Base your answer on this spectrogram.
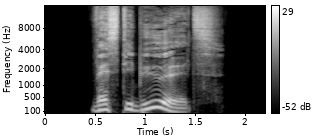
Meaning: genitive singular of Vestibül
- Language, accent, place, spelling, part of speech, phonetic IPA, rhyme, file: German, Germany, Berlin, Vestibüls, noun, [vɛstiˈbyːls], -yːls, De-Vestibüls.ogg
